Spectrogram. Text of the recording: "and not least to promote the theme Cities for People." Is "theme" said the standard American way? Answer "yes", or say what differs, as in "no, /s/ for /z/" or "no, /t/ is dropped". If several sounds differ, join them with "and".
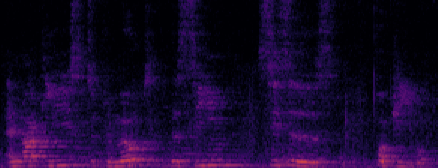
no, /s/ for /θ/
